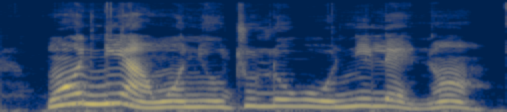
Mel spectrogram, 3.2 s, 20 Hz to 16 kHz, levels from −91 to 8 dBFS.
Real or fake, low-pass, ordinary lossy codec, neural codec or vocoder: real; 14.4 kHz; none; none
